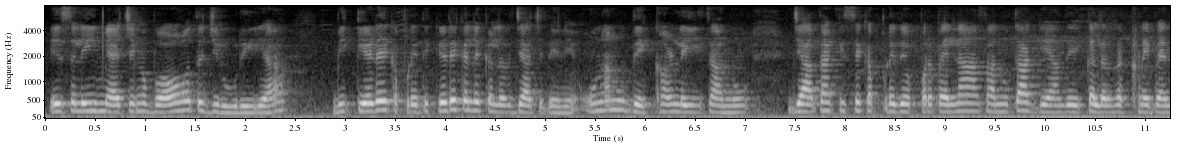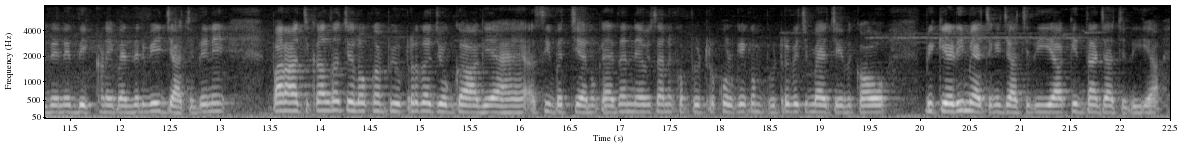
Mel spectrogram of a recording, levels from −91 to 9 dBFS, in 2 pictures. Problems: constant background noise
